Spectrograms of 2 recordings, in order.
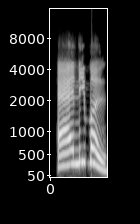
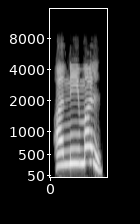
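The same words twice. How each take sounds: First: एनिमल starting on a wide 'ae' as in "cat"; correct pronunciation. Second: एनिमल said as 'uh-nimal' with a short first vowel; wrong pronunciation. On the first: Teacher gives learners the right sound, correct pronunciation. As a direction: open the first vowel of एनिमल fully, 'ae-nimal'. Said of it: "क्या sound कर रहा है". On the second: Teacher warns learners this will be wrong, wrong pronunciation. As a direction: start एनिमल on a weak 'uh'. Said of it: "ये गलत हो जाएगा". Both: Shown as a demonstration.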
